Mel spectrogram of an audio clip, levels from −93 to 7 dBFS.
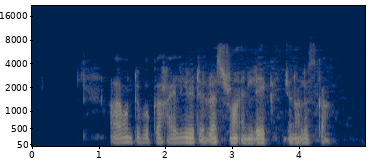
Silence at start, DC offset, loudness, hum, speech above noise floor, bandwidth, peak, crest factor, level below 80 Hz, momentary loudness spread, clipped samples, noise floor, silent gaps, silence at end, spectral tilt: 0.75 s; under 0.1%; -38 LUFS; none; over 53 dB; 7.6 kHz; -20 dBFS; 20 dB; -76 dBFS; 12 LU; under 0.1%; under -90 dBFS; none; 0.55 s; -6.5 dB/octave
